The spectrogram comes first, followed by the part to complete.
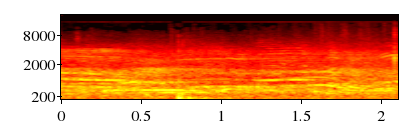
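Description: Footballers shouting over one another in a crowded goalmouth during a set piece, with a crowd behind them. A dull thud of the ball being struck comes just under a second in.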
